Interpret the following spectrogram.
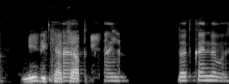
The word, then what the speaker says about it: catch up: Yes, so the stress is on up.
